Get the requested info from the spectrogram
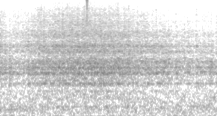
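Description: Ocean drum tilted slowly, its beads rolling across the head in a very faint, steady hiss.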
